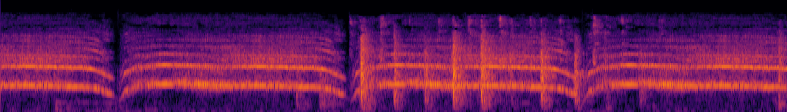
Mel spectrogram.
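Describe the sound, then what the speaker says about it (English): Goat bleats play as a rapid run of sound effects during a livestream donation goat train: long, loud, wavering bleats with a sharp break between them, close and continuous for about six seconds. "Oh my God, more goats. Let the goats commence."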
